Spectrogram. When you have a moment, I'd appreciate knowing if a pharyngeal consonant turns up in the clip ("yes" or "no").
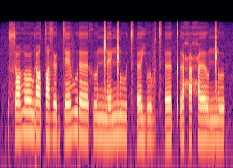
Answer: yes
